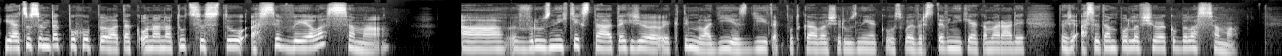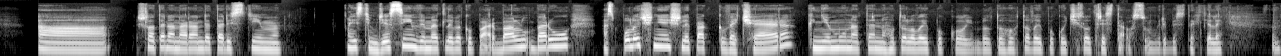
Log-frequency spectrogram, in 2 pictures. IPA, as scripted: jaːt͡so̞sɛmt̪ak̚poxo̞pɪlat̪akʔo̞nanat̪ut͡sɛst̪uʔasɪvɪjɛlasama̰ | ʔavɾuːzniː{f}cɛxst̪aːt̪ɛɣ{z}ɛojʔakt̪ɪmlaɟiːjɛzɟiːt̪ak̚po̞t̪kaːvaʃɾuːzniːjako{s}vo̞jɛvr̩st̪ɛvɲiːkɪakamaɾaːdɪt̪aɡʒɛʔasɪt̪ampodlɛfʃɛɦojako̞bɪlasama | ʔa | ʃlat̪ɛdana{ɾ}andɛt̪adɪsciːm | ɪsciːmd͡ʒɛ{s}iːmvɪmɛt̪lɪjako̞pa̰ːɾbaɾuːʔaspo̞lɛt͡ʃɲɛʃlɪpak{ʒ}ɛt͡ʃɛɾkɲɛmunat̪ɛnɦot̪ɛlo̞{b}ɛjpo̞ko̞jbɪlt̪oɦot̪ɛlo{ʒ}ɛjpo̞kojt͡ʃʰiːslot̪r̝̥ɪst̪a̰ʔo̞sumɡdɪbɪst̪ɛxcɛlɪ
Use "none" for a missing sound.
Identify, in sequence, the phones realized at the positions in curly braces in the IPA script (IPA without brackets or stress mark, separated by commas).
x, ʒ, s, ɾ, s, v, v, v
